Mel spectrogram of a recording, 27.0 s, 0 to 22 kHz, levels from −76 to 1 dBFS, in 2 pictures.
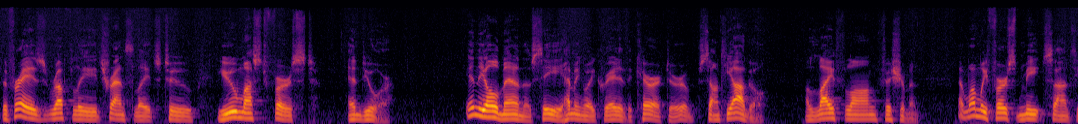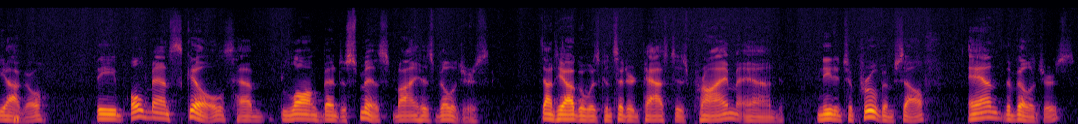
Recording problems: hiss; faint; throughout; 25 dB below the speech

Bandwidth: 17.5 kHz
